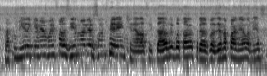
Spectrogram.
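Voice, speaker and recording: Southern Brazilian man chatting over loud sizzling. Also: sits high, steady tone, fast. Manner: colloquial, jokey, explanatory. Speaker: home cook presenting a recipe. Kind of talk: casual cooking chat. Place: home kitchen beside a sizzling pan. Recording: loud frying sizzle and stirring noise.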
